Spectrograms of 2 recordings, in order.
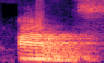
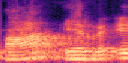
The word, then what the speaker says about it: Ars: confió, que se llamaba Ars. Se escribe a R S. ¿Cómo se llama el pueblo? Y por eso le decían, ¿cómo le decían? cura de ar, el cura de ar lequuré dicen los franceses, nuestro cura eso significa el que cuida.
